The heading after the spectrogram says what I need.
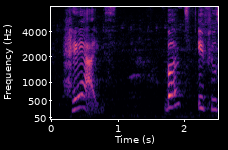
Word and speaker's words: real: suaren sampaio from brazil and this word is pronounced hais but if you say re-eyes people will understand thanks so ellen now the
